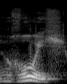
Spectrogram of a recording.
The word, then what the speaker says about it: ruhig: Even German G is sometimes pronounced this way, like in ruhig, which means quiet or peaceful.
